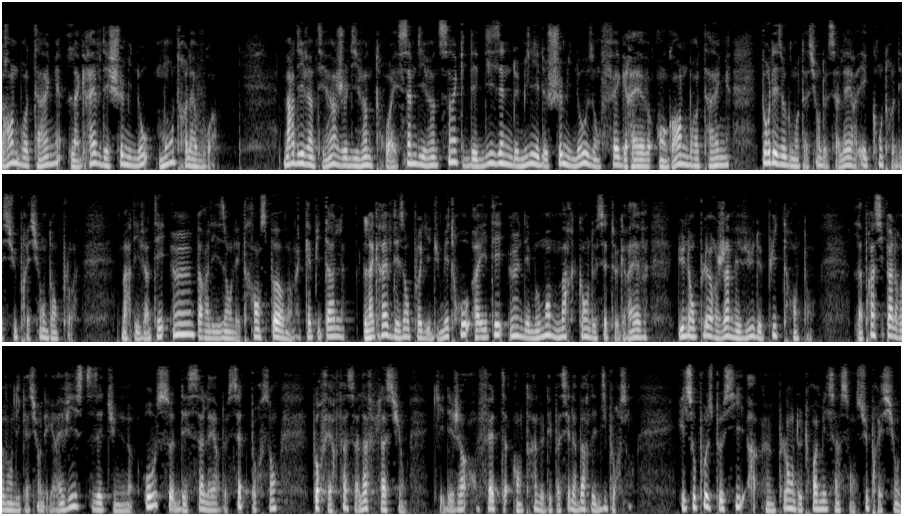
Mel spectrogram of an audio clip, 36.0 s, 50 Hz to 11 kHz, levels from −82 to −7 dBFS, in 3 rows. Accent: French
